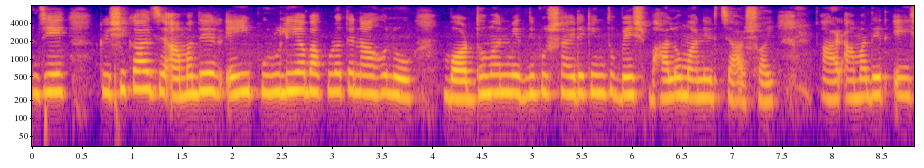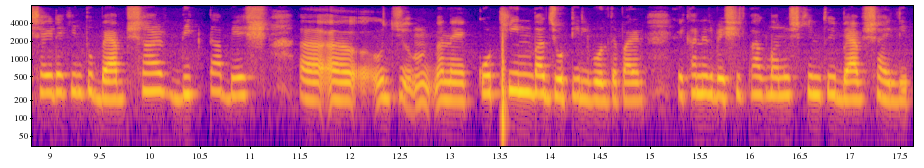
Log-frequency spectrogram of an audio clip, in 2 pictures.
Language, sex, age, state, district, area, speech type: Bengali, female, 60+, West Bengal, Purulia, urban, spontaneous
